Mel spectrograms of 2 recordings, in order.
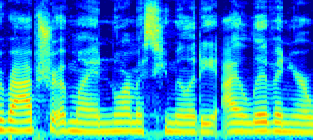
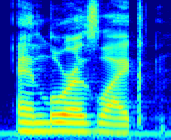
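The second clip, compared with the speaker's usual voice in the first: ordinary talk, nothing marked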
